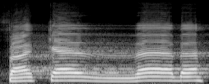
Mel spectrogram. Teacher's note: Huruf dza ditahan dan ditekan.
